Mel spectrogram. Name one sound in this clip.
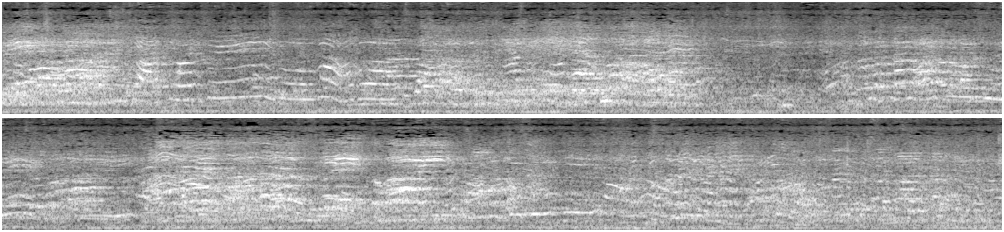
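A large group of women sings together outdoors.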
